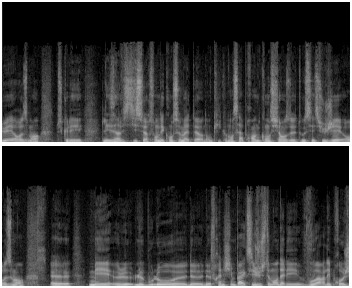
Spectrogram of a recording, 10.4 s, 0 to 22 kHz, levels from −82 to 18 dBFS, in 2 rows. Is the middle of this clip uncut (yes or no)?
yes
